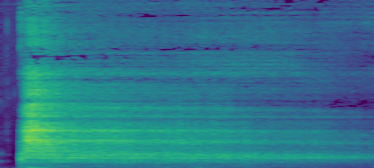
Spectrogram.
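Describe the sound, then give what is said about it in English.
A single forceful open-mouthed exhale in a breathing exercise, emptying the lungs after a big inhale through the nose with mouth and throat open, a deep breathy hiss that starts abruptly and fades slowly over about three seconds, with no talking. “It's a very deep hiss. That's the sound that we want.”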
